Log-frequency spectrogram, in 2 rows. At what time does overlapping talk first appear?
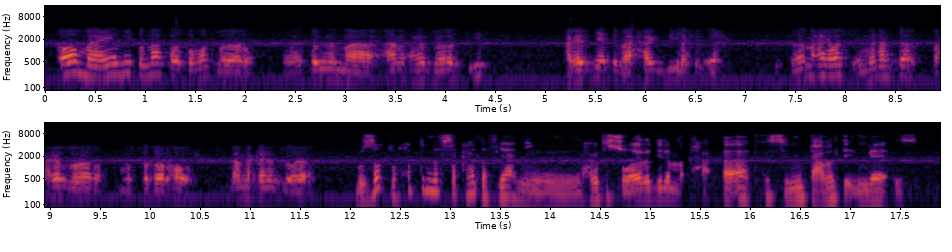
none

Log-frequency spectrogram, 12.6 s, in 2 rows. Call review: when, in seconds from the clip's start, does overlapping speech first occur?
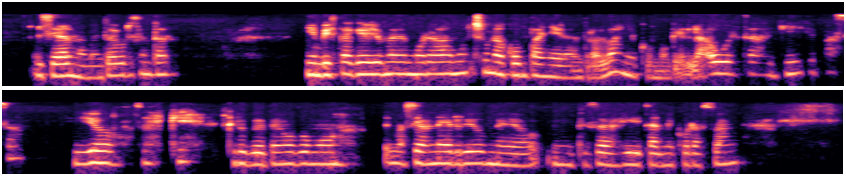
none

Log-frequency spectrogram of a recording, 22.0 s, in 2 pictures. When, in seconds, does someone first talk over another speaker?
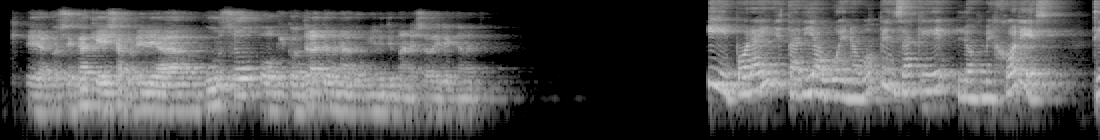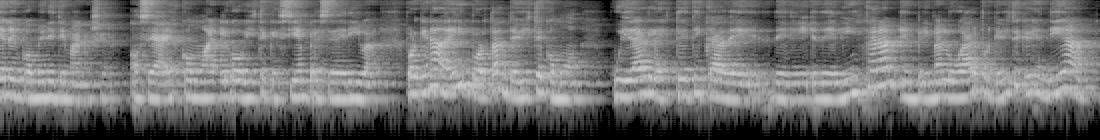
none

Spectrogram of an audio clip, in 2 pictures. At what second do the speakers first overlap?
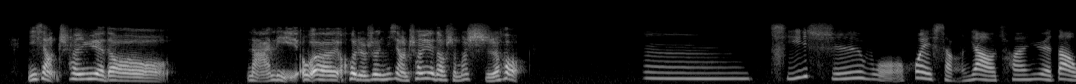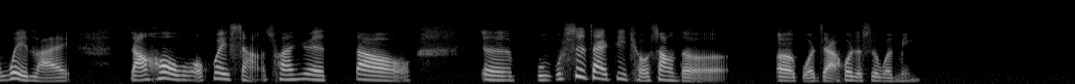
none

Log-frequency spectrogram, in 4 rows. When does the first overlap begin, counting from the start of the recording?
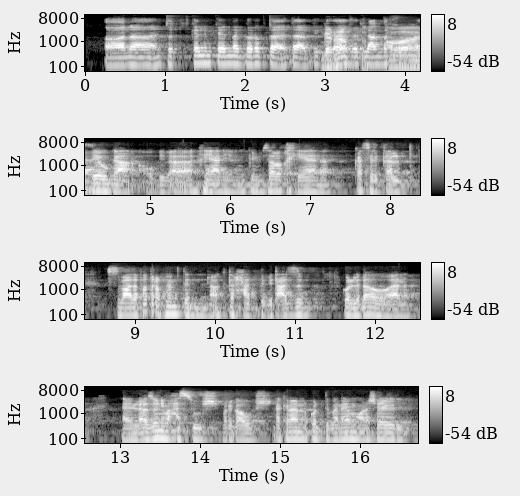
3 s

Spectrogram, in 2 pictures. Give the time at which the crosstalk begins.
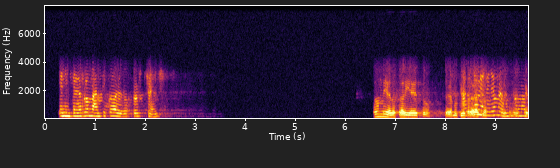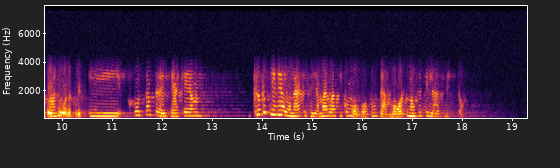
8 s

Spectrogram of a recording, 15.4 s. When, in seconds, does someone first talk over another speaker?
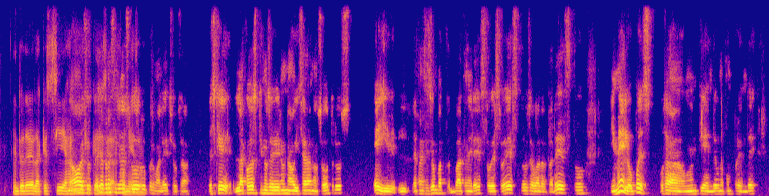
1 s

